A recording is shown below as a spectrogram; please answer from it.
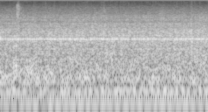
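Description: Steady low hum and hiss with a thin, steady high whine.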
